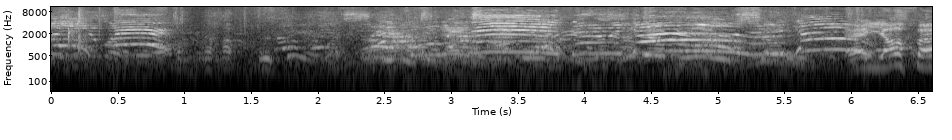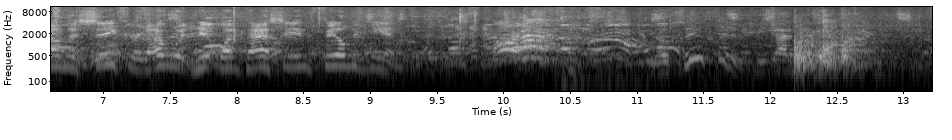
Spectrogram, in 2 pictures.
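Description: Several men call out and talk outdoors at a distance, with lively, cheerful voices.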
